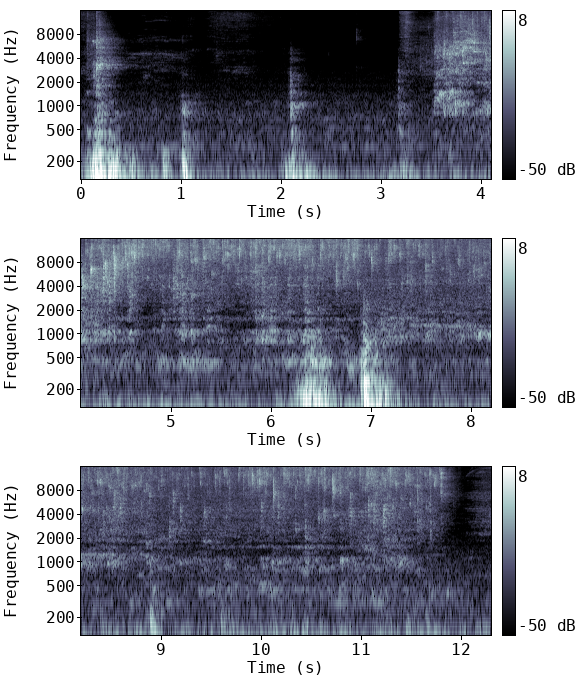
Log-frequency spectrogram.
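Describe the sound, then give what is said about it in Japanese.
A few brief splashes of urine poured out of a cup, then a steady hiss of shower water spraying continuously to rinse it away until it cuts off near the end, with no talking. “まずおしっこ流します。で、次に、よいしょ。シャワーで流します。”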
